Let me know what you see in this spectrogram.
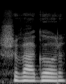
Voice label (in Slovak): "švagor", Slovenské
